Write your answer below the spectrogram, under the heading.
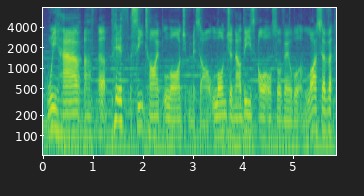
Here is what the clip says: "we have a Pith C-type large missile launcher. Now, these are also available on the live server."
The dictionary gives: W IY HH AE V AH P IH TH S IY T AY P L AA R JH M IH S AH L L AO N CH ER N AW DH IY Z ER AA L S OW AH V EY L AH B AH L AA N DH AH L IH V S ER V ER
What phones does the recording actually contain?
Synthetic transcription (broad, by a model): W IY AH V AH P IH TH S IY T AY P L AA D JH M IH S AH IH L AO N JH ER N AW DH IY Z ER AA L S OW AH V EY L AH B AH L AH N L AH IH S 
